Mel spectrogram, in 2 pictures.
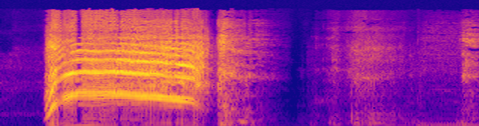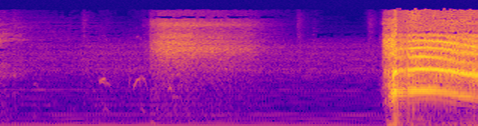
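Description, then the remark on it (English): A person lets out two loud, shrill screeches in imitation, one at the start and one at the end, with quieter shuffling and a low hum in the pause between them. “I'm the only one that screeches.”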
